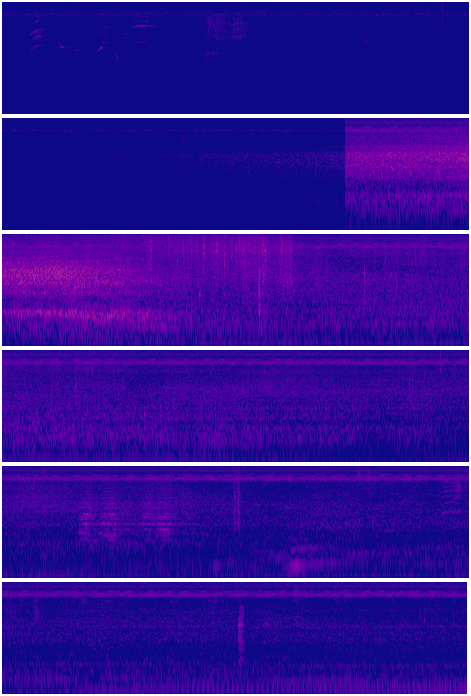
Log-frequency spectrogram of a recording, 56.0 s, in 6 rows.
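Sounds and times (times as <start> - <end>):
diesel locomotive rumbling: 16.2 - 56.0.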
